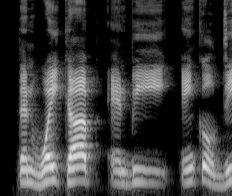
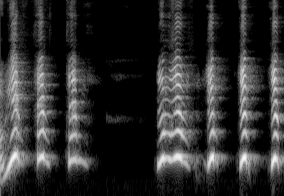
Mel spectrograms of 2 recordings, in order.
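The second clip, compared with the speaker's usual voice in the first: much higher, yappy little dog yips; Chihuahua yips; 5 dB louder, faster than usual. Shown as a demonstration. Imitating how Chihuahuas bark, high yapping. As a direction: yap like a tiny Chihuahua. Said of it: "Chihuahuas go".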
